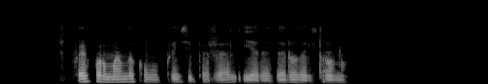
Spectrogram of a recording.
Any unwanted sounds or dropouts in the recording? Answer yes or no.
no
